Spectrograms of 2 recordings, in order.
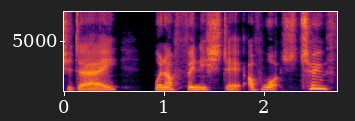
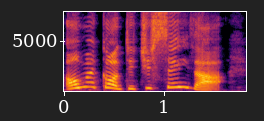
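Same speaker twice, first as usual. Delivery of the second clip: thrilled, wonder-struck, high excited exclamations; 7 semitones higher than usual. Watching these for the first time with viewers, in an excited voice. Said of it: "You're hearing my excited voice".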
